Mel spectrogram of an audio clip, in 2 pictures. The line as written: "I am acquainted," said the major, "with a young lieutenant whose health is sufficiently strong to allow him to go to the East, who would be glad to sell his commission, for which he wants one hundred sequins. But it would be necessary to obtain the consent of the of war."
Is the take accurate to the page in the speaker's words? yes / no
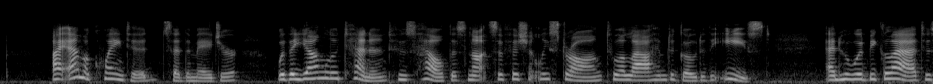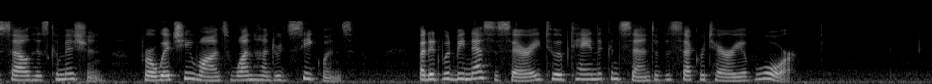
no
